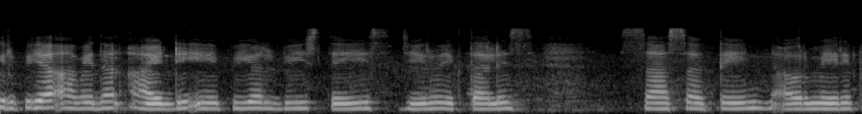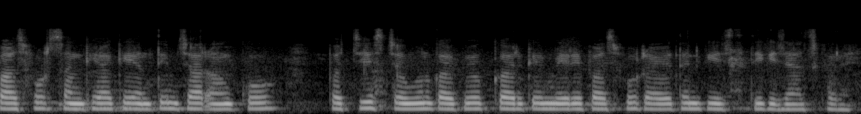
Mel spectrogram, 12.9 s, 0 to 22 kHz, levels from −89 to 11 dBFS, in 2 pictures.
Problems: none marked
